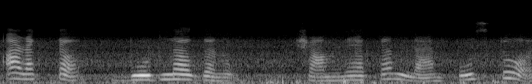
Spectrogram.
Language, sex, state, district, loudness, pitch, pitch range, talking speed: Bengali, female, West Bengal, Jhargram, -23 LUFS, 205 Hz, 170-235 Hz, 115 wpm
